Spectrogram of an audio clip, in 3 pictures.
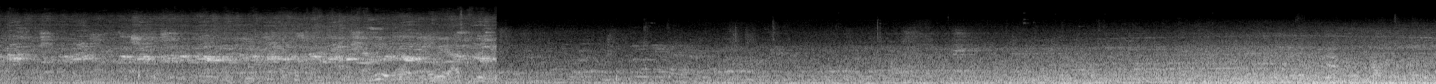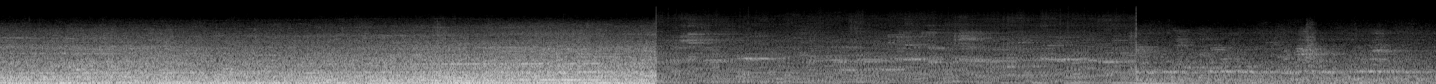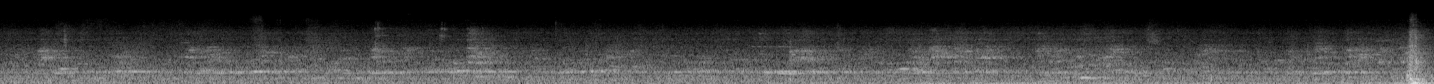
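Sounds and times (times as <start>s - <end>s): indistinct voices: 0.0s - 5.0s, 11.1s - 43.0s.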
